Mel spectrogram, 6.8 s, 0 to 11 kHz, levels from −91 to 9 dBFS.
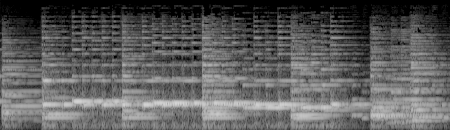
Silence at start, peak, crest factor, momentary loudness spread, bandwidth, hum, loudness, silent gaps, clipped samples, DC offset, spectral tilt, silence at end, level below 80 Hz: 0 s; -2 dBFS; 14 dB; 7 LU; 7.8 kHz; none; -17 LUFS; none; under 0.1%; under 0.1%; -5 dB/octave; 0 s; -52 dBFS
